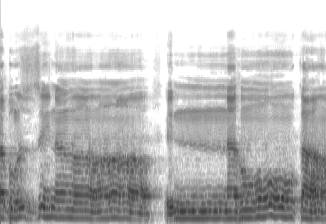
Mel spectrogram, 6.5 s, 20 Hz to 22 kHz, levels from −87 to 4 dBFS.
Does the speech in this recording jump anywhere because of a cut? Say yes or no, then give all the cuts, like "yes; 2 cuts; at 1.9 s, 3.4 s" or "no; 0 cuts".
no; 0 cuts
